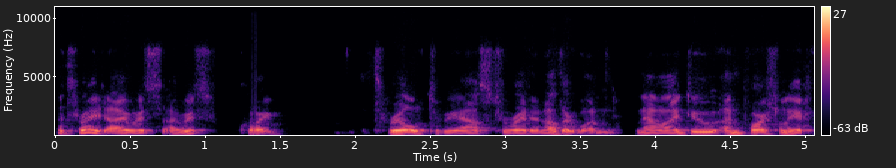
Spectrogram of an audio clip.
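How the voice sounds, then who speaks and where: A man with a dark, mellow tone talks at a very fast pace, his pitch swinging very widely. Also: medium pitch for a man. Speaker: author and magazine editor. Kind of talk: podcast interview. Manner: quick.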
